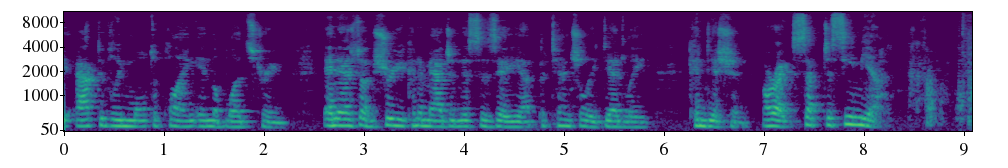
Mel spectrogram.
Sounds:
speech

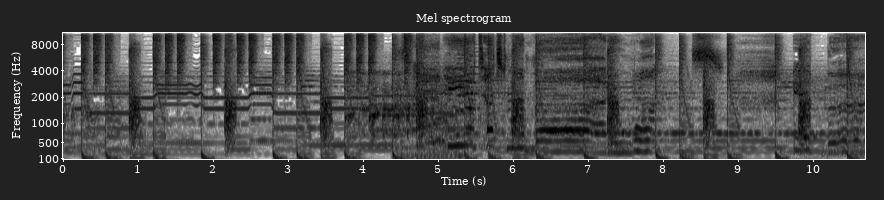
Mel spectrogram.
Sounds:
music

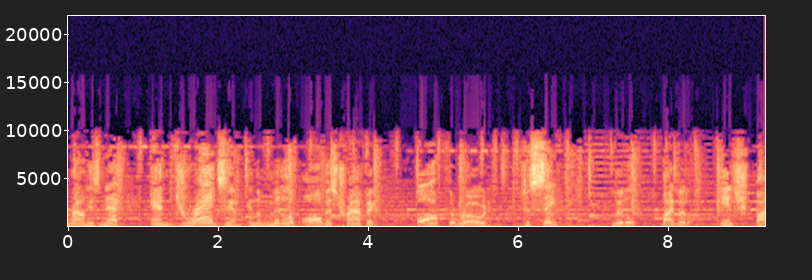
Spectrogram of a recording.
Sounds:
speech
music

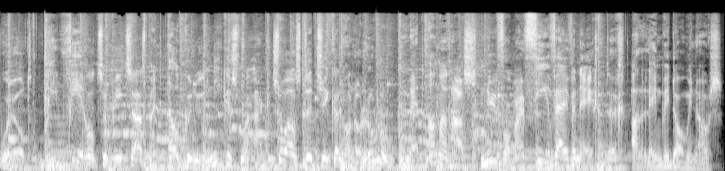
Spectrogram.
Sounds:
music
speech

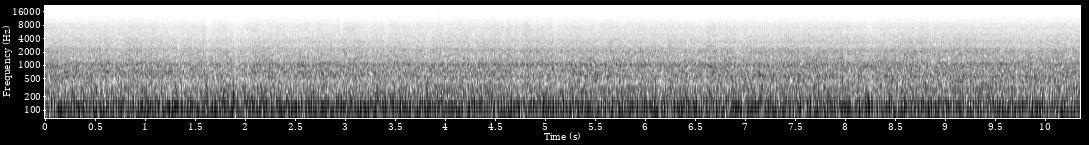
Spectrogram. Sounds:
roadway noise
vehicle

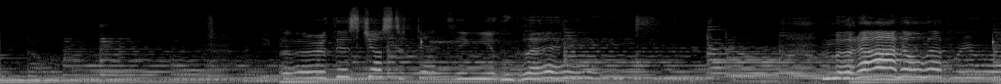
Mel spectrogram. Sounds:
music

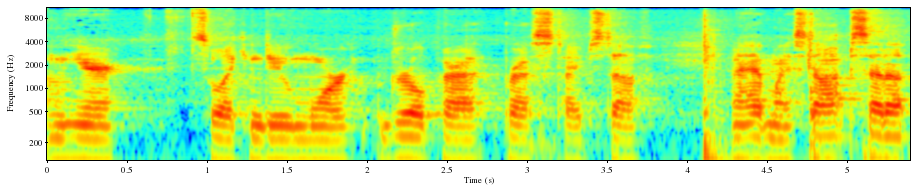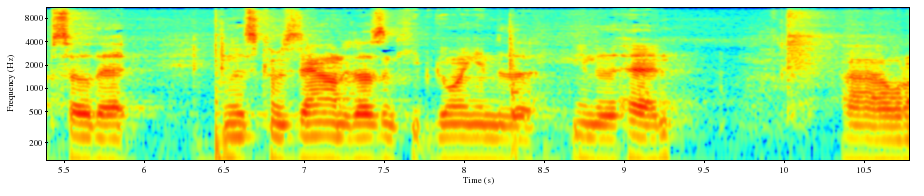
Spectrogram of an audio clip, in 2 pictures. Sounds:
speech

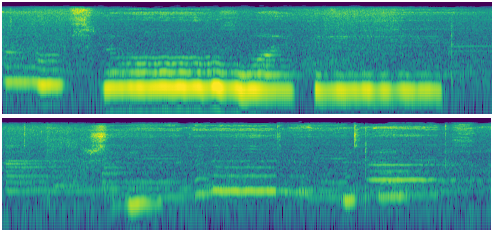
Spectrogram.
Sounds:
music

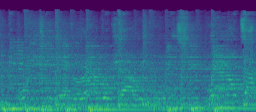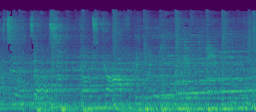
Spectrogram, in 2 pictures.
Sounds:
music
singing

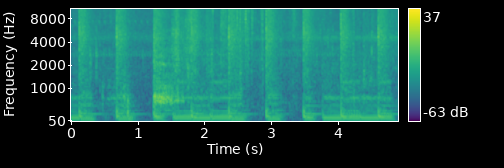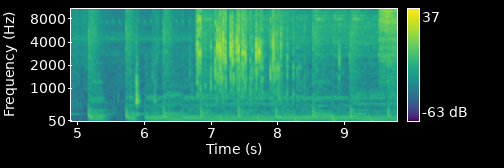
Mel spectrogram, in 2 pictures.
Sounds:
music

